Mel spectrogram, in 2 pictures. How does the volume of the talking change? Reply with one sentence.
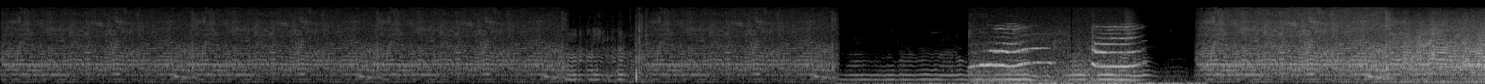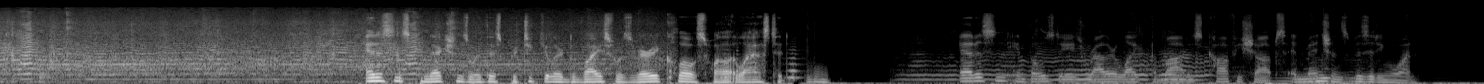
The volume of the talking goes down.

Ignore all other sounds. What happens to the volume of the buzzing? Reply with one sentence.
The loudness of the buzzing goes up, then down.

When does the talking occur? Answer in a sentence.
The talking can be heard from 18.5 to 22.8 s and from 24.4 to 29.1 s.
